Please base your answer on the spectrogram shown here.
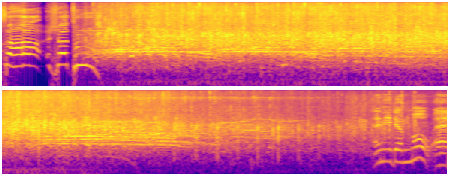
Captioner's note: applause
